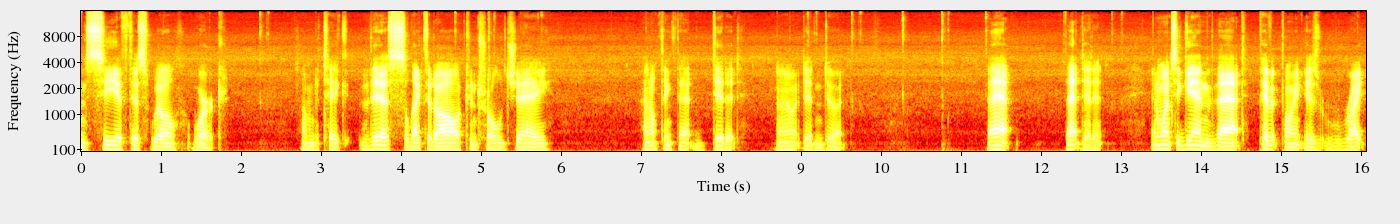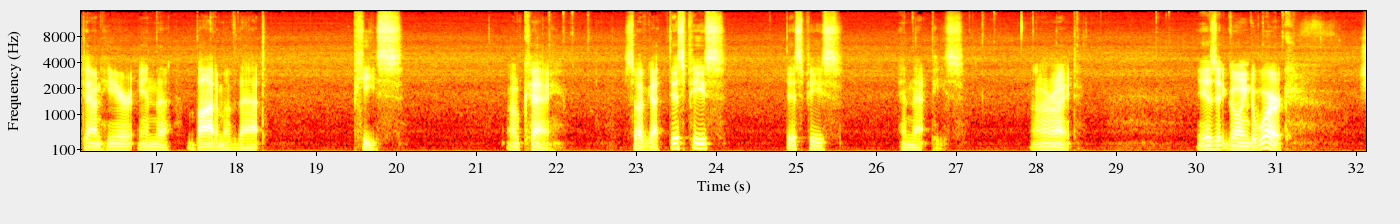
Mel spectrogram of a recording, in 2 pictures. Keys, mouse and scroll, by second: 0.1 shift+middle click, 2.2 a, 2.7-3.1 scroll down 3, 3.3 scroll up 1, 3.7 middle click, 5.1 ctrl+j, 6.5 scroll up 2, 7.9 right click, 9.1 a, 9.7 a, 10.8 ctrl+j, 12.1 middle click, 12.9 a, 13.3 middle click, 14.2 right click, 15.3 scroll down 3, 15.7 middle click, 17.3 middle click, 19.1 shift+click, 21.0 shift+click, 21.6 shift+middle click, 22.1 a, 22.5 shift+middle click, 23.5 right click, 24.6 right click, 25.9 right click, 27.4 a, 27.8 middle click, 28.5 shift+c, 29.2 scroll up 3, 29.5 a, 30.2 a, 30.6 middle click, 31.1 s, 31.9 shift+middle click.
